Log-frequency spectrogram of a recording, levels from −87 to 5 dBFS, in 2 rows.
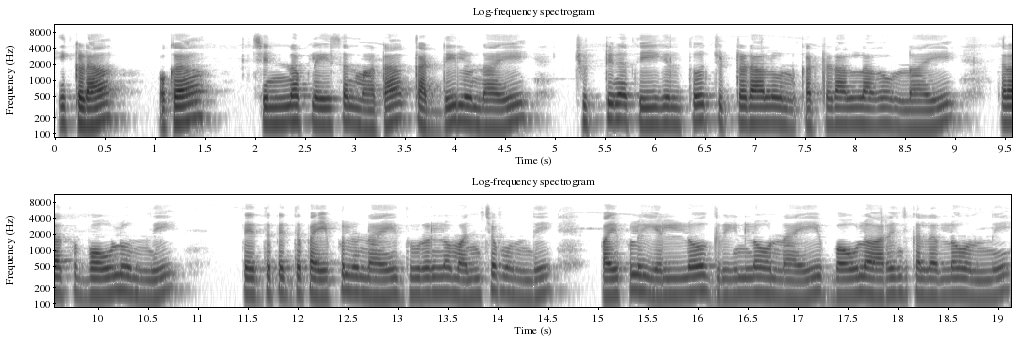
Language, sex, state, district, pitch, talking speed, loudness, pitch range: Telugu, female, Andhra Pradesh, Sri Satya Sai, 155 Hz, 105 wpm, -22 LUFS, 150-165 Hz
